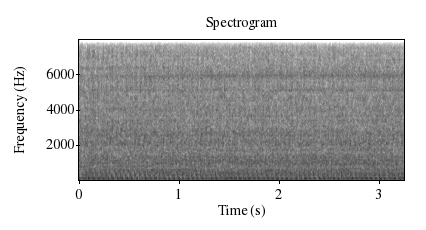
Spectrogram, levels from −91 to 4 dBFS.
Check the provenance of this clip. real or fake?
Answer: fake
